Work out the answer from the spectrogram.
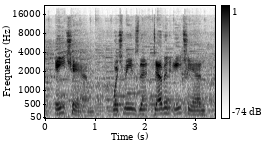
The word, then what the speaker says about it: Etienne: His last name, Etienne, is supposed to be pronounced Achan, which means that Devin Achan and Travis Achan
